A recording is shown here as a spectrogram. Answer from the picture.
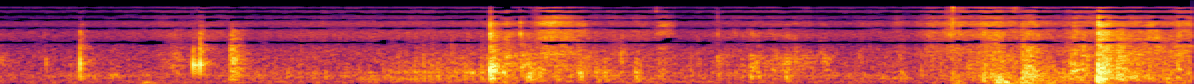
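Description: Faint handling noise: a few small clicks and knocks, then a low rumble near the end as the camera is moved about.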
